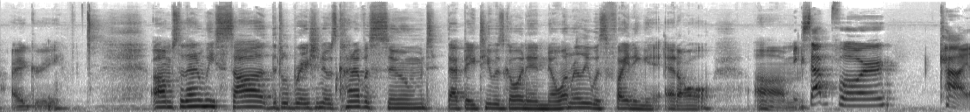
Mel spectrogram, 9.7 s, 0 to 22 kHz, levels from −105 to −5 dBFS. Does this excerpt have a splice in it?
no; 0 cuts

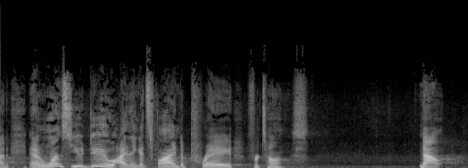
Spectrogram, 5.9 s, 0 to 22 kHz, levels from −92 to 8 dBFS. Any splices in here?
no; 0 cuts

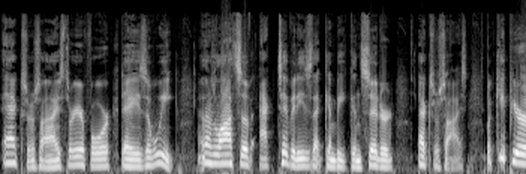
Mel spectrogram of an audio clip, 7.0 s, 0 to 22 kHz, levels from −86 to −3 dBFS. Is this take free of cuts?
no; 1 cut; at 1.6 s

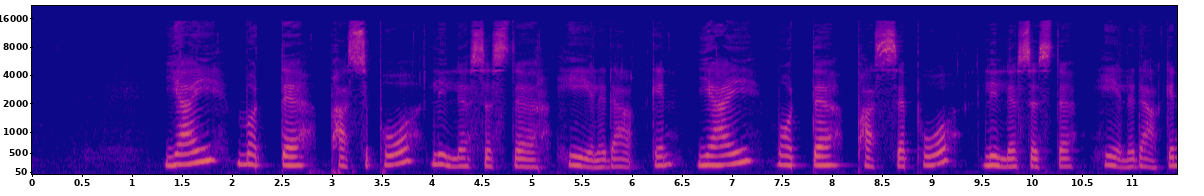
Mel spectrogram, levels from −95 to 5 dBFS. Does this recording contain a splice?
yes; 2 cuts; at 5.2 s, 6.5 s

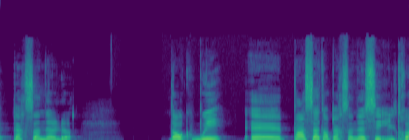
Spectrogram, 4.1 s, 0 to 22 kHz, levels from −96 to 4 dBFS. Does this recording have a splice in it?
no; 0 cuts

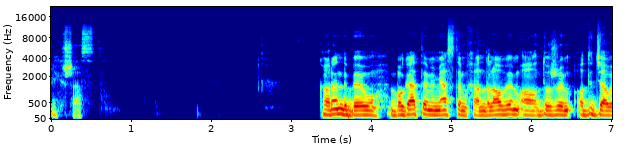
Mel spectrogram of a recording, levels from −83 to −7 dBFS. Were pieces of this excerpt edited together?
no; 0 cuts

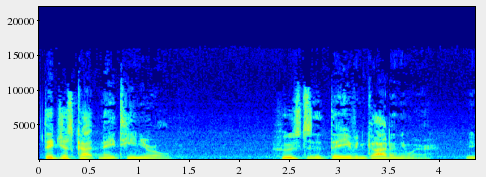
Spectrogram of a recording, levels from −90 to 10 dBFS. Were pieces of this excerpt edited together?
yes; 2 cuts; at 1.9 s, 2.7 s

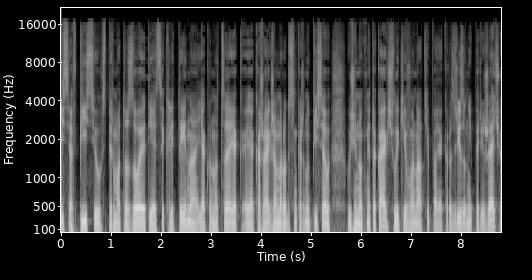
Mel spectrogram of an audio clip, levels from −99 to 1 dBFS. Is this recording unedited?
yes; 0 cuts

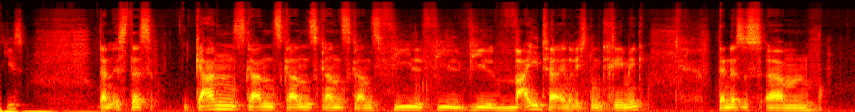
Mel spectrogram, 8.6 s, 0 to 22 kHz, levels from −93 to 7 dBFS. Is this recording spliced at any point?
no; 0 cuts

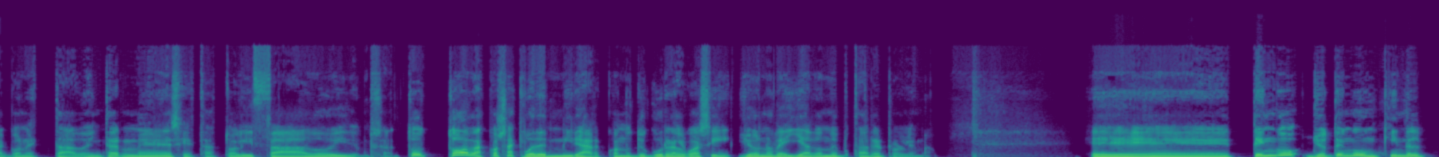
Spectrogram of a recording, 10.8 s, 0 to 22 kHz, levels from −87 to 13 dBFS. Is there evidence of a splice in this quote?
yes; 3 cuts; at 3.9 s, 5.6 s, 6.3 s

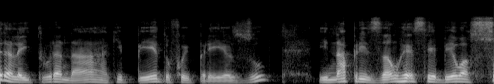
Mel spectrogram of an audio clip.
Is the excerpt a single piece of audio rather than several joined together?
yes; 0 cuts

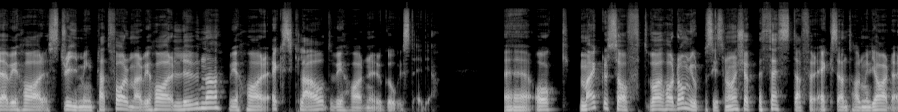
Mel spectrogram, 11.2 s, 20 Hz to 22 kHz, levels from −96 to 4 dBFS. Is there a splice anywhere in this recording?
no; 0 cuts

